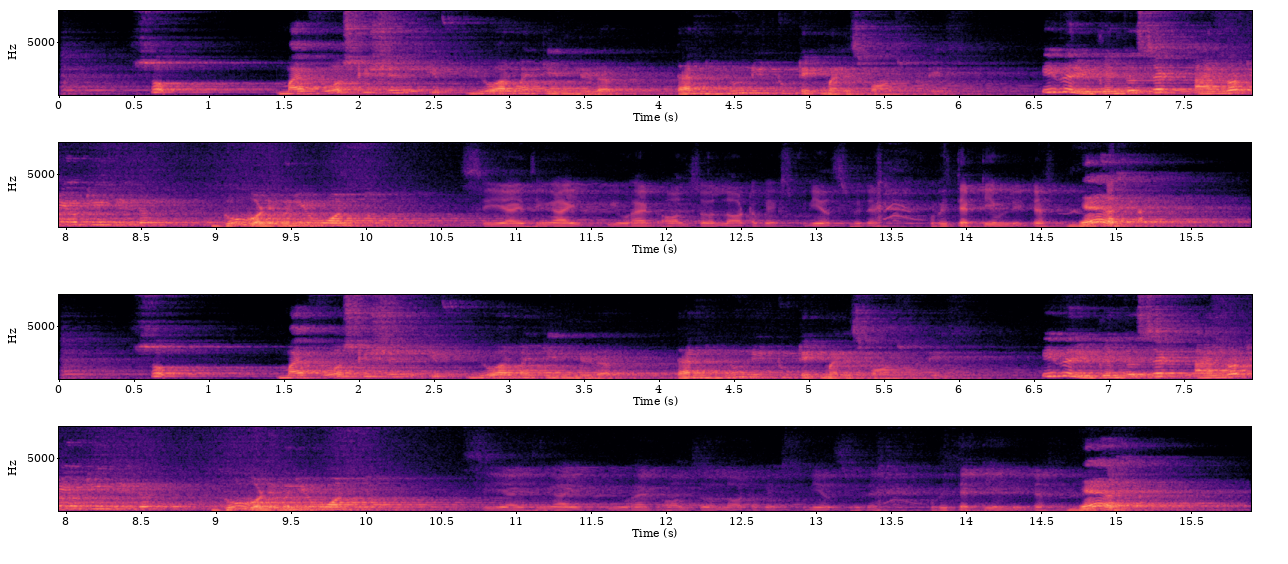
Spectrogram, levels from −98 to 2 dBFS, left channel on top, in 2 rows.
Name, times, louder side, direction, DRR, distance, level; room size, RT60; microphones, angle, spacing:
voice 1, 0.5-0.9 1.4-3.8 4.1-6.0 6.5-8.6 9.0-10.0 14.7-15.0, left 1 dB, 10° left, 2 dB, 0.7 m, -26 dB
sound 1, 7.7-11.5 12.2-12.3 12.5-12.6 12.8-12.9 13.2-13.3, equal, 10° right, 4.7 m, -45 dB
voice 2, 10.7-15.0, left 4 dB, 45° left, 11 dB, 0.4 m, -36 dB
27.5 x 9.2 x 4.7 m, 2.8 s
head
